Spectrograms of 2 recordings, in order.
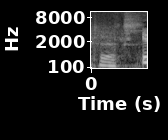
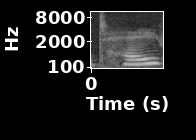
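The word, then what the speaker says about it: Taix: Tex. – It's a family name, apparently, because I was saying Tay for... – Right, because Tay would have been the French pronunciation.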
